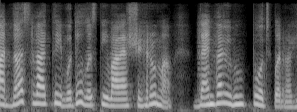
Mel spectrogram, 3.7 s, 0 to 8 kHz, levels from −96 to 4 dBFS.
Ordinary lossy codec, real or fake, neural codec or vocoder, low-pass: AAC, 32 kbps; fake; codec, 16 kHz, 0.5 kbps, FreqCodec, larger model; 7.2 kHz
